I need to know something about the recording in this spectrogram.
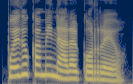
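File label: I can walk to post office, Spanish, female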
